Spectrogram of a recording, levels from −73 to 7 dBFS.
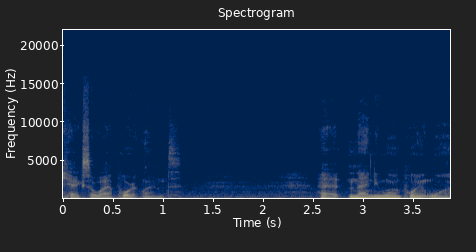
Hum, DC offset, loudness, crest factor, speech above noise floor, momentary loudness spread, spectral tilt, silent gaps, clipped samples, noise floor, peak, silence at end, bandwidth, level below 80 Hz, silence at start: none; under 0.1%; -29 LUFS; 16 dB; 24 dB; 16 LU; -7 dB/octave; none; under 0.1%; -52 dBFS; -14 dBFS; 0 s; 14 kHz; -42 dBFS; 0 s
